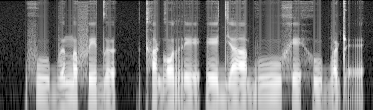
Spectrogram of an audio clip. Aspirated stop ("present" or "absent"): present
